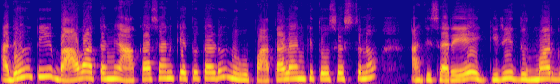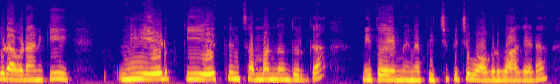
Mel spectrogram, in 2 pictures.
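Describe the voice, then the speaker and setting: A woman's voice: on the high side, fairly quick, a little mellow, no room sound, voice pushed up, lightly acted. A woman voicing an insistent young woman friend. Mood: urging.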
